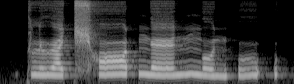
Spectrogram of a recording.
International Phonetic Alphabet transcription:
k l ɯ˧ a̯ t͡ɕʰ ɔː˦˥ t̚ ŋ ɛː˦˥ n ŋ o˧ n ʔ u˦˥ ʔ

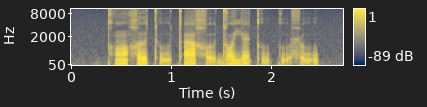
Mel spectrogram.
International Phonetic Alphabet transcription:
kʰ ɔ̃˧˥˧ χ ɯ˧˥˧ tʼ ṵ˥˨ tʼ a˧˥˧ χ ṵ˨˩˦ d ɔ˥˨ j ɛ˨˦ kʼ ṵ˨˩˦ k ṵ˨˩˦ ħ ṵ˨˦

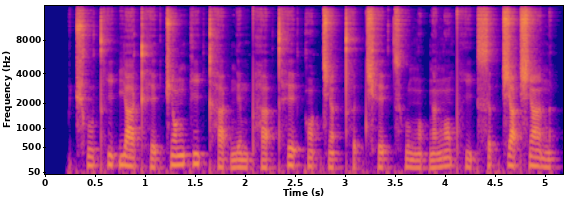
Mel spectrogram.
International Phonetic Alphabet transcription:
t͡ɕʰ u˧ t̪ʰ i˦ ʔ j a˧ kʰ e˨ ʔ t͡ɕ ɔ̃˦ ŋ k i˦ ʔ kʰ a˨ k̚ ŋ e˨˩ m pʰ a˨ ʔ t̪ʰ e˦ ʔ k ɔ̃˨ t̚ ɕ ã˨ t̚ t̪ʰ ə˨ t̚ t͡ɕʰ e˨ ʔ t͡sʰ u˨˩ ŋ ɔ̃˨ k̚ ã˧ ŋ ɔ̃˦ pʰ i˨ ʔ s ə˦ k̚ t͡ɕ a˦ ʔ ɕ ã˥˧ n

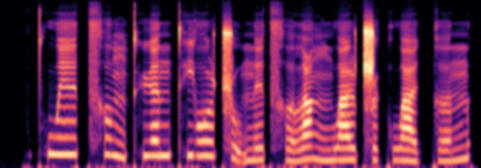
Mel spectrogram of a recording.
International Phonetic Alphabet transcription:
t̪ʰ w e˥ ɪ̯ t͡sʰ ɤ˥˩ ŋ t̪ʰ ɥ ɛ˥ n t̪ʰ j o˥ ʊ̯ ʈ͡ʂ ṵ˨˩ n̪ e˦ ɪ̯ t͡sʰ ɤ˩ l ɑ˥˩ ŋ n̪ w a˥ ɪ̯ ʈ͡ʂ ɻ̩˨ k w a˥˩ ɪ̯ k ə˧˥ n

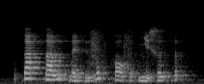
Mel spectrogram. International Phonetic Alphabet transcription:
t̪ a˦˥ k̚ t̪ a˨˦ w h w ɛ˨˩ t̪ ɨ̰˧˨ v ə˦˥ p̚ h ɔ˨˩ f ə˨˩ t̚ ɲ ḛ˧˨ x ə˨˦ w h ə˦˥ p̚

